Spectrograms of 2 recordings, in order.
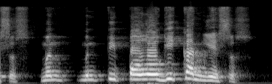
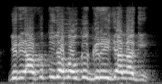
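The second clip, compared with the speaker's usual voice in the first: sulky refusal; 10 semitones higher, 6 dB louder, much faster than usual. Retold or imitated. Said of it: "Ngambek sama Tuhan".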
